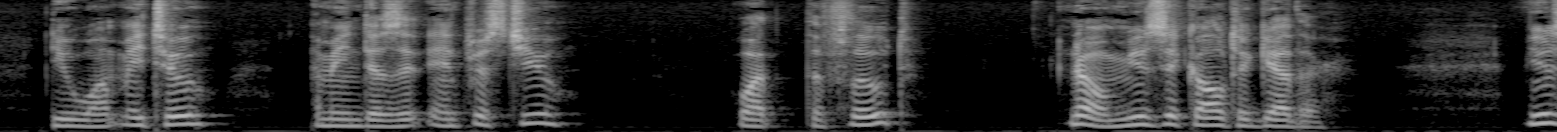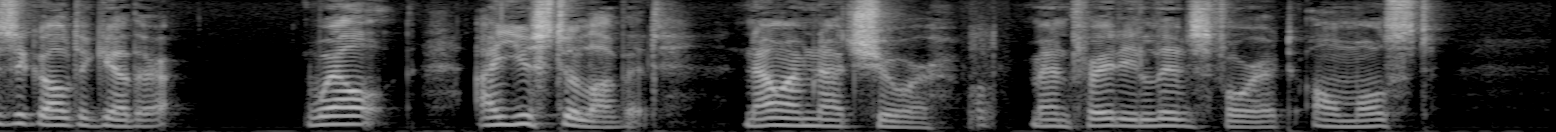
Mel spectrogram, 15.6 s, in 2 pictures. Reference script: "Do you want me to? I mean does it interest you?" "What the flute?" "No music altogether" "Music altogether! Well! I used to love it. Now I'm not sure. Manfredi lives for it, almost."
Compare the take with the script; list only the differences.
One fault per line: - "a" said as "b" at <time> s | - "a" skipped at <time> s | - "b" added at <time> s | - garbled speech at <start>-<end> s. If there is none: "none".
none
